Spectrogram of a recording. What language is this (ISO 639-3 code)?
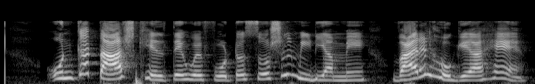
hin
